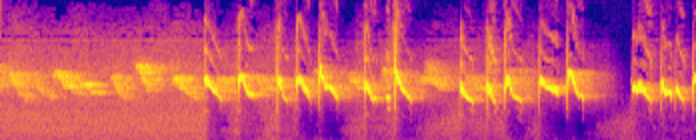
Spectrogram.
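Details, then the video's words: Display song of a captive oriental white-eye: quiet high warbling over background rumble, then rapid, sharp, high chirps with clicky edges repeated in quick succession. "Mata Puteh Happy Buka Sing"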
